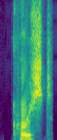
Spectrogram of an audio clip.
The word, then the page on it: curst: American English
